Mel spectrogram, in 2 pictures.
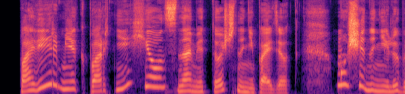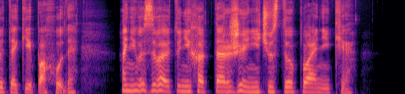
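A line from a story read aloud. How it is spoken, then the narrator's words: Laughing. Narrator (Russian): рассмеялась леди Конте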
